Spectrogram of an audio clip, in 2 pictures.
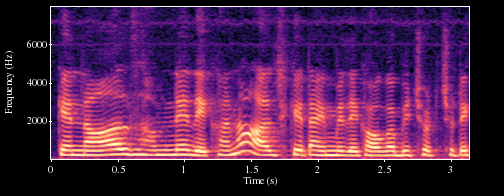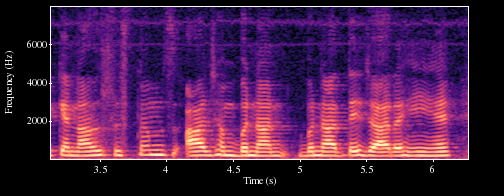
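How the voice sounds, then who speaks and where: A woman with an Indian accent giving an exam-prep history lecture, slowly repeating key terms as if dictating and mixing Hindi with English words. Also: on the high side, little pitch movement, clean tone. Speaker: history teacher.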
